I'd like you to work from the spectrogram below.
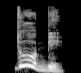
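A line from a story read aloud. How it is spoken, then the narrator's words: Exclaimed. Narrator (Russian): воскликнул Гарри, придя в себя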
